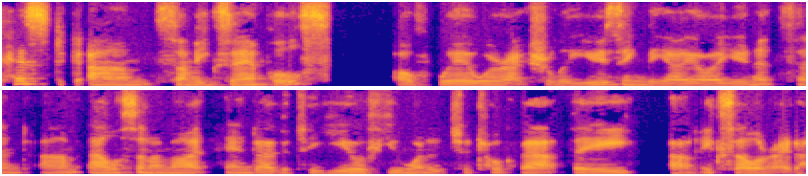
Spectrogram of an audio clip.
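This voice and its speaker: With an Australian accent, a woman speaks at a fairly low pitch and a moderate pace. Her intonation is fairly even, and the sound is dry and close with no echo. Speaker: vocational education presenter. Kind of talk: webinar presentation.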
